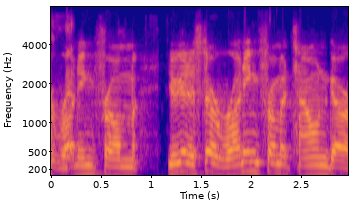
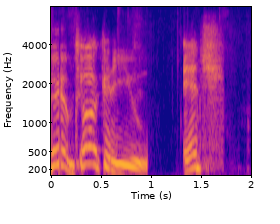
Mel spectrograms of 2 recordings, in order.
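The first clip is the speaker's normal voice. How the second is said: put-on pitched-up, drunken male heckling voice; 6 semitones higher than usual. Retelling a street encounter, imitating a drunk guy calling out. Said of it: "looks kind of drunk".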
